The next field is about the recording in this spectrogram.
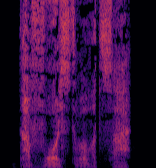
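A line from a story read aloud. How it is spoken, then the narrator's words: Whispered in ear. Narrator (Russian): прошептала Мэйвис на ухо Бену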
